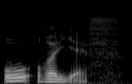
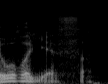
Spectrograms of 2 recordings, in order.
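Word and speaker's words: hauts-reliefs: because S and S, but then we don't pronounce them here. Des hauts reliefs. Okay, un haut relief, des hauts reliefs.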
